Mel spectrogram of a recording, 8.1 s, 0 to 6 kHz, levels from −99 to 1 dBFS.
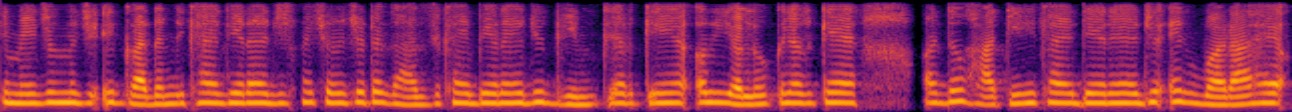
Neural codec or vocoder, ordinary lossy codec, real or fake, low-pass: codec, 16 kHz, 1.1 kbps, Voila-Tokenizer; none; fake; 5.4 kHz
